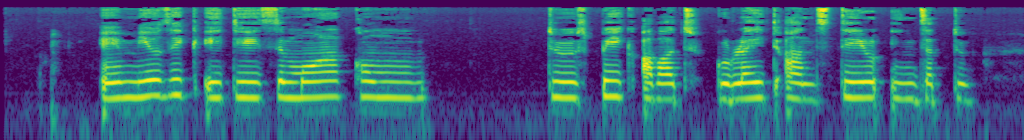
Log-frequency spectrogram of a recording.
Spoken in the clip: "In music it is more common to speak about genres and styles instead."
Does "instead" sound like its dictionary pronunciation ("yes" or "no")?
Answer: no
